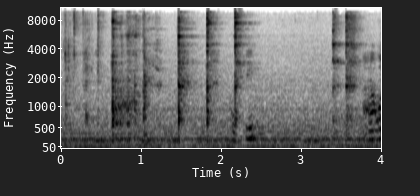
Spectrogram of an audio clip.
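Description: A metal spoon scraping and tapping against a bowl as sliced strawberries are pushed out of it into a blender jar, giving a run of sharp clinks, the three loudest coming close together about one and a half to two seconds in.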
